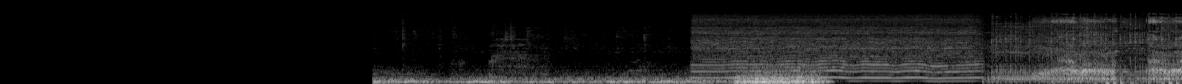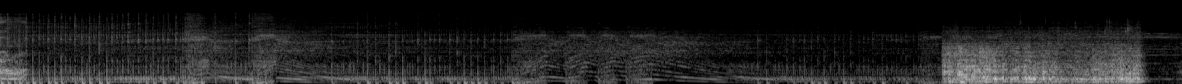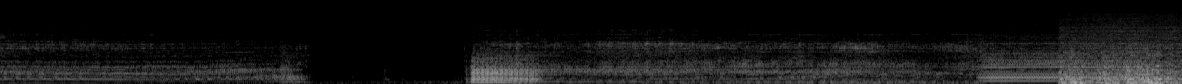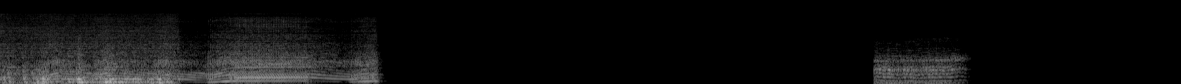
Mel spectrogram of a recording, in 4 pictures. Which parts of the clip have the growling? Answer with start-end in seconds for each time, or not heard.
10.3-12.1, 28.4-29.1, 44.2-45.1.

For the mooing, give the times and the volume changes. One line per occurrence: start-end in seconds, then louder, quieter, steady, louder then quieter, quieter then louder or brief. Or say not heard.
not heard.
